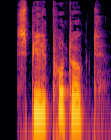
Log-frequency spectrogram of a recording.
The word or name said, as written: spildprodukt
